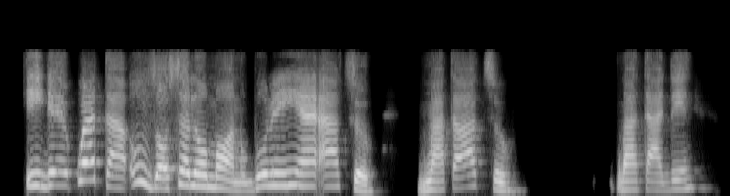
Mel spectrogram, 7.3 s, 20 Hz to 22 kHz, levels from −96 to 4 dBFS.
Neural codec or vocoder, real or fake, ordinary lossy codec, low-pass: codec, 16 kHz, 0.5 kbps, X-Codec, HuBERT features, trained on balanced general audio; fake; none; 7.2 kHz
